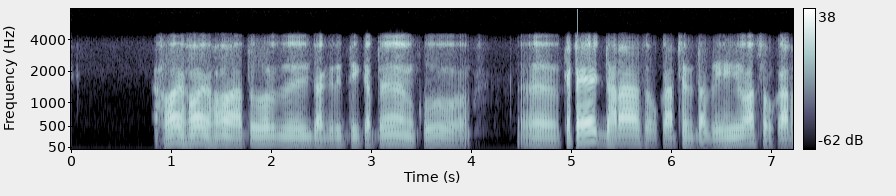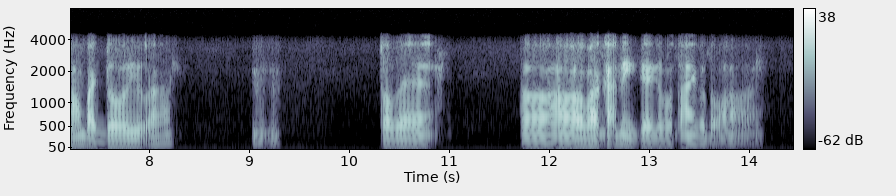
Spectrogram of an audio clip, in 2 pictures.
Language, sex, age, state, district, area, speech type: Santali, male, 45-60, Jharkhand, East Singhbhum, rural, conversation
